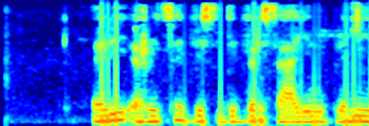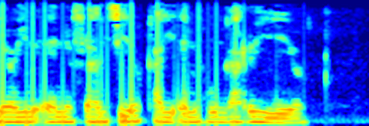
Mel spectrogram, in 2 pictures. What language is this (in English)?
Esperanto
